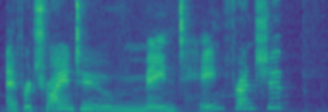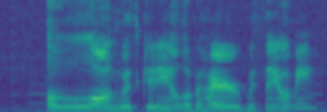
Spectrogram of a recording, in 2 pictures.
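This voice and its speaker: A young woman co-hosting a casual let's-play stream, animated, laughing often and swearing casually. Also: mid-range voice, unhurried. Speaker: game streamer co-host.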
